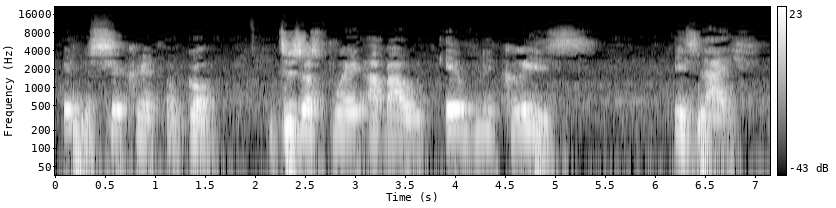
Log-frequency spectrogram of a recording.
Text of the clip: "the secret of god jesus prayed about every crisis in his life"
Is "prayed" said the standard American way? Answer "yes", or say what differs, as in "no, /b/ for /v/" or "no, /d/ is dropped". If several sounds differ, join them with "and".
no, /d/ is dropped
